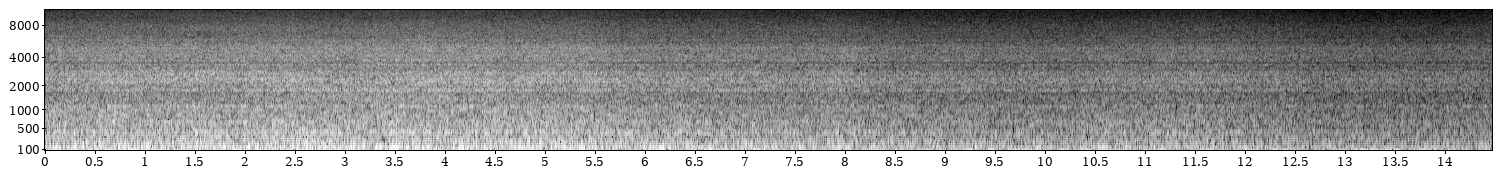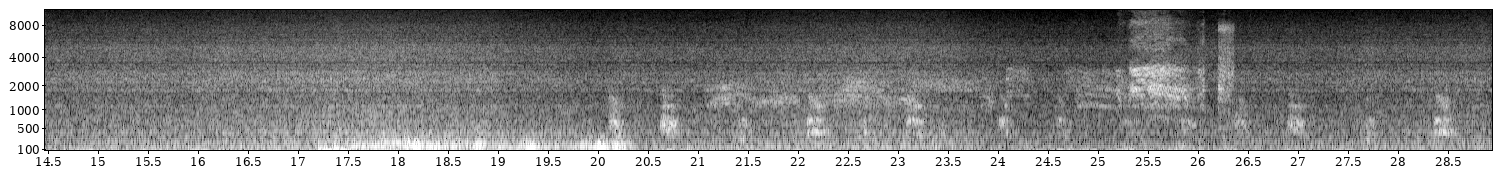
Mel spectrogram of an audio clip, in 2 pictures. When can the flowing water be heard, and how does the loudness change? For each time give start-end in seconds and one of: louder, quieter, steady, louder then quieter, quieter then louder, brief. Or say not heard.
0.0-28.9 quieter.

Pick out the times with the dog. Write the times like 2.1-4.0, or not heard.
20.1-28.6.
